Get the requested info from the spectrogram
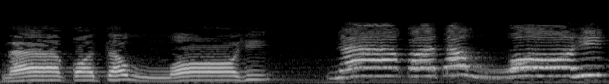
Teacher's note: ناقہ نہیں پڑھیں گے، ناقا قاف کو پر پڑھتے ہیں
